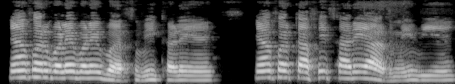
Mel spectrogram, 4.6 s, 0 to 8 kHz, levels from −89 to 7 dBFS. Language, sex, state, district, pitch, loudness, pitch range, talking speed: Hindi, male, Bihar, Saran, 200 Hz, -14 LUFS, 155-235 Hz, 185 wpm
